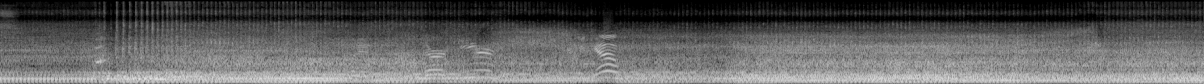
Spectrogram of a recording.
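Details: Craftsman LT1000 lawn tractor, 18hp Briggs & Stratton, 42" cut, six-speed, freshly tuned up (oil, air filter, plug, fresh gas), running with lights on; steady even drone, no misses, knocks or surging: normal running.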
